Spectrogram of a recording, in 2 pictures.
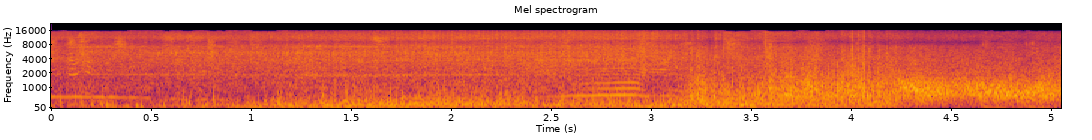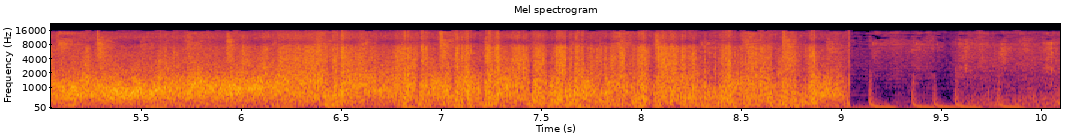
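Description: Wind rushing over the microphone with motorcycle engine and road noise while riding along at speed, plus a short pitched call or horn-like tone about three seconds in. The noise drops off abruptly about nine seconds in.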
